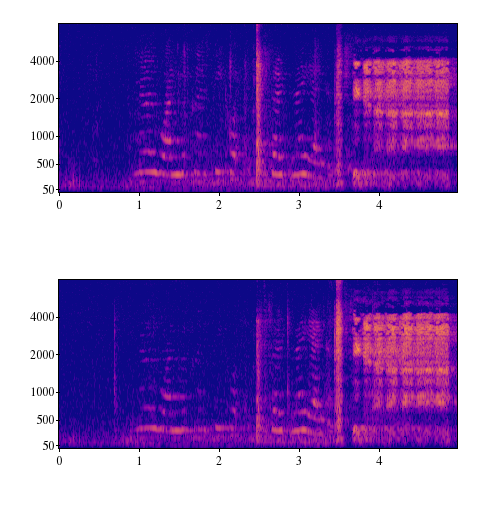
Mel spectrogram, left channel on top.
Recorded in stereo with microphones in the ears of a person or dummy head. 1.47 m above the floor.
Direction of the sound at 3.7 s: 15° right (ahead or behind).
